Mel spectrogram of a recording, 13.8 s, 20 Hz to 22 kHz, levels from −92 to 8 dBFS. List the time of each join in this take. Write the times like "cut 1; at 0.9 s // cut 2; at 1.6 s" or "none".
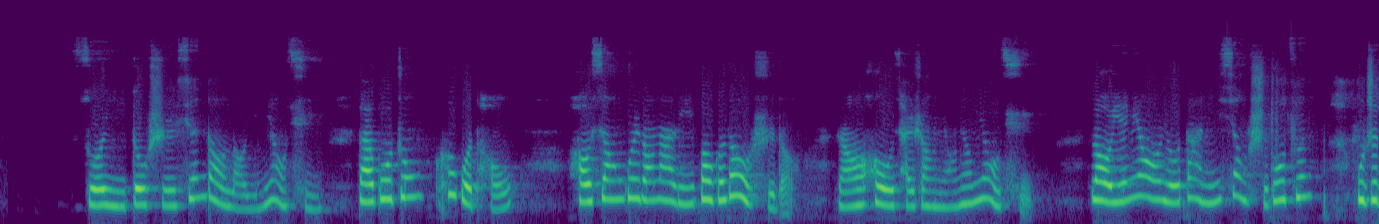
none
